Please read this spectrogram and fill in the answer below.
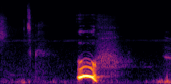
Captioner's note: sighs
